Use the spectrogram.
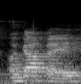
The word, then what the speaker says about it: agape: The last word, and the reason I'm telling you all this in the first place, is agape. Say it with me. Agape. Well, let's say it like a fun way, like agape.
